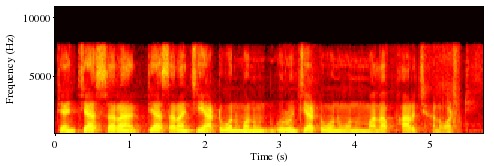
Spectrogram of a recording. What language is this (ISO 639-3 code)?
mar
